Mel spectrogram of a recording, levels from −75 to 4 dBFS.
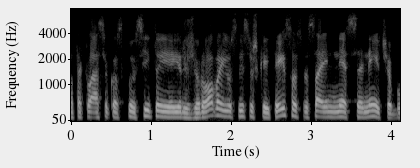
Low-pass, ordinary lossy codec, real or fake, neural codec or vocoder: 7.2 kHz; Opus, 24 kbps; real; none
